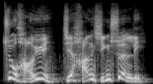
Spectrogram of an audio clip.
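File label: Speech Quick Commands Good Luck, Taiwan; World Of Warships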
